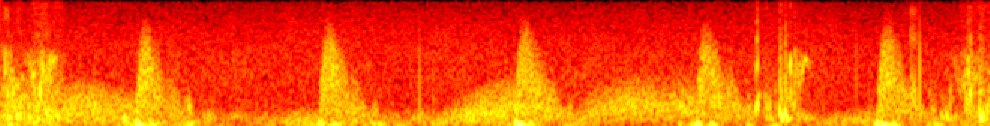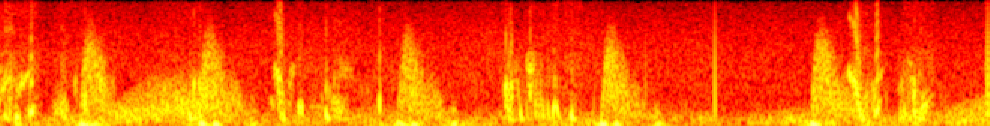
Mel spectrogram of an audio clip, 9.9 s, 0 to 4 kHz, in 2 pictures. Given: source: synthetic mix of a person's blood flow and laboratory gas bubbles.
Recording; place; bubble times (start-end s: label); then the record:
Doppler ultrasound of blood flow; subclavian vein
0.00-0.33 s: bubbles
3.75-4.06 s: bubbles
4.54-4.58 s: bubbles
4.64-5.16 s: bubbles
5.21-5.41 s: bubbles
5.74-6.02 s: bubbles
6.29-6.88 s: bubbles
7.45-7.86 s: bubbles
9.12-9.38 s: bubbles
9.43-9.62 s: bubbles
9.87-9.91 s: bubbles
From the record:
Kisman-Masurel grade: 221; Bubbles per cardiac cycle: several, 3 to 8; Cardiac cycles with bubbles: 10 to 50%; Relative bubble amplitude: barely perceptible (0.100 to 0.250); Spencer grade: 2 (many but less than half of the cardiac periods contain bubble signals, singularly or in groups); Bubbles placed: anywhere in the cardiac cycle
